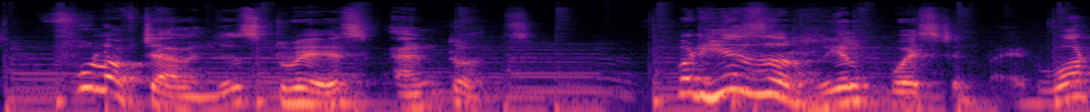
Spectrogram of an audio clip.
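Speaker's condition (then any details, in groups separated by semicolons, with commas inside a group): No condition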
